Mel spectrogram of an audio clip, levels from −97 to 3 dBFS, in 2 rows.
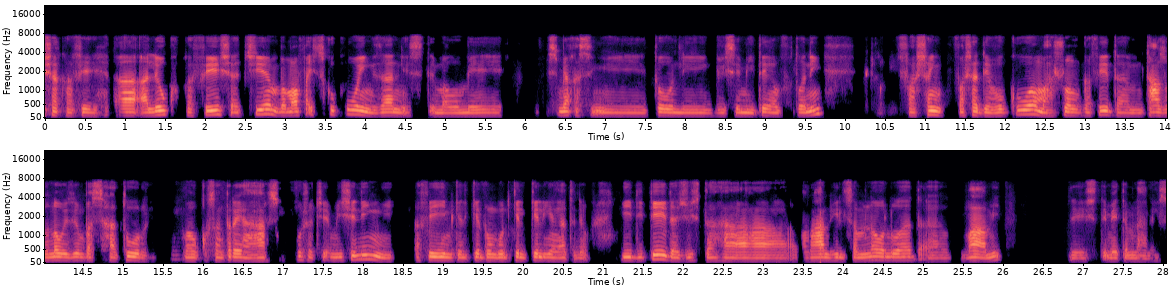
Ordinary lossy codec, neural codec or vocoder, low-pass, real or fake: Opus, 24 kbps; none; 7.2 kHz; real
